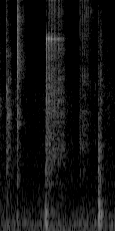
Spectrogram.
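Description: Small plastic Lego pieces clicking and rattling as they are handled and pressed together: a couple of sharp clicks, a short rattle about a second in, and another shortly after.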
